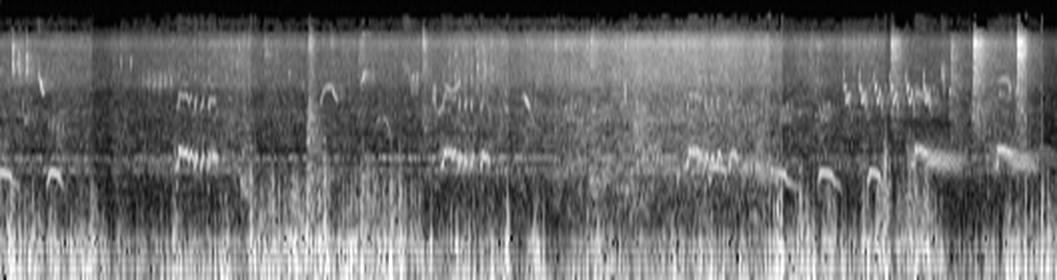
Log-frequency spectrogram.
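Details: Rolling, quavering coos from a peaceful dove recur several times amid a background of low rumbling noise and brief high chirps of other birds.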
